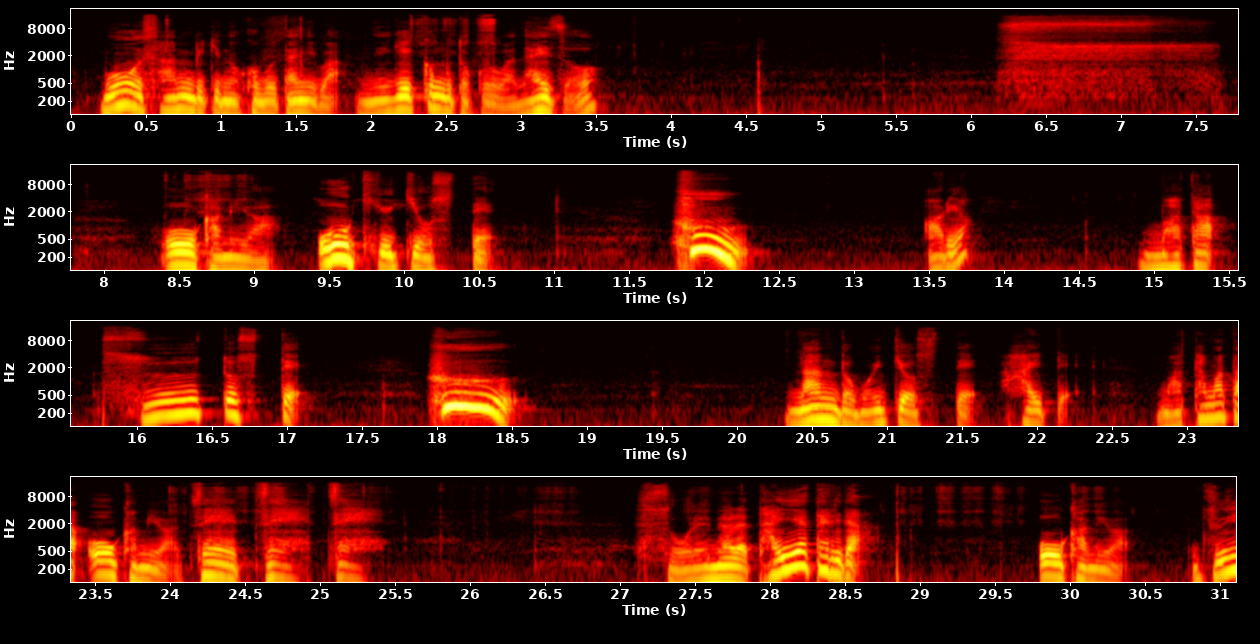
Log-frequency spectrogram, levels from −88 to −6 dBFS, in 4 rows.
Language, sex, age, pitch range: Spanish, male, 50-69, 80-130 Hz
